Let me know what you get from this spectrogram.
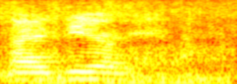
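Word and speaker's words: Cnidarians: categories sponges and then Nigerians see is silent nigarian and I'm going to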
